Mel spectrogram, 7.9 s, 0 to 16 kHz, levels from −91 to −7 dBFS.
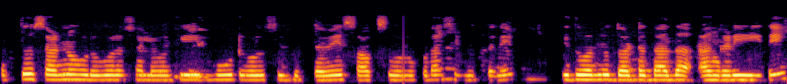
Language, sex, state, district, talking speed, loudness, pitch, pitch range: Kannada, female, Karnataka, Bijapur, 120 wpm, -16 LUFS, 200 Hz, 195-210 Hz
